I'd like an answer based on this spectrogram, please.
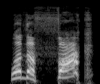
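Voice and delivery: high, loud startled yell; shocked shout. A narrator's reading. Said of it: "I shouted".

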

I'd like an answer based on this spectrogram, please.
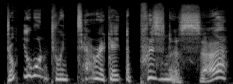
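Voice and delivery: high, squeaky, anxious squeal; squealing underling. A narrator's reading. Number two squealing at his captain. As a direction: squeal it up at the boss like a fretful subordinate. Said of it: "he squealed".

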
